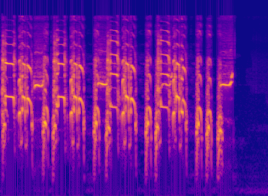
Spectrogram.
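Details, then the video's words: Female Grey francolin calling: a harsh, squawky series of about a dozen loud, rapid notes in uneven bursts, broad and buzzy, lasting roughly three seconds before stopping. "female teetar awaz"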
